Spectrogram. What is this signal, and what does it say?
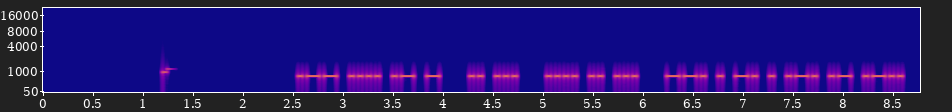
Morse code, heard as a keyed tone, about 28 wpm, 700 Hz. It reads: WHAT IS HIS GENERAL
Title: Sentences from Top 1000 Words 28wpm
